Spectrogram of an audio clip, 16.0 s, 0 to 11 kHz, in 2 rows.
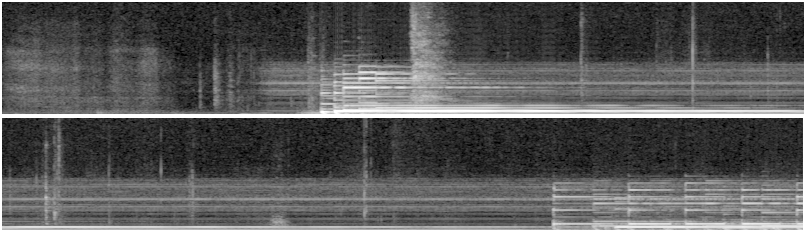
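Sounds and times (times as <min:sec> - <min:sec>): low amplifier hum: 0:01.8 - 0:16.0
electric band chord ringing: 0:03.0 - 0:16.0.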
